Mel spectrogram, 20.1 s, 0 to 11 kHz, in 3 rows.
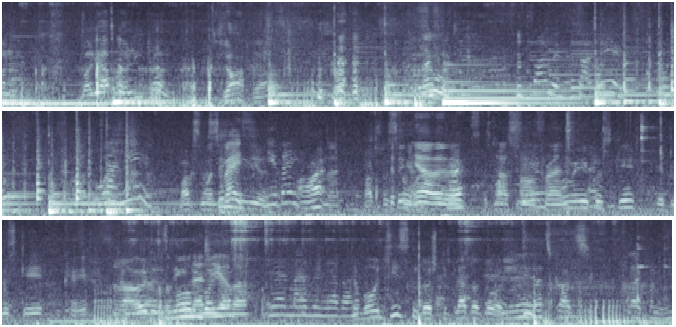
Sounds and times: contrabass 0:00.0 - 0:08.1
cajón player 0:00.0 - 0:08.2

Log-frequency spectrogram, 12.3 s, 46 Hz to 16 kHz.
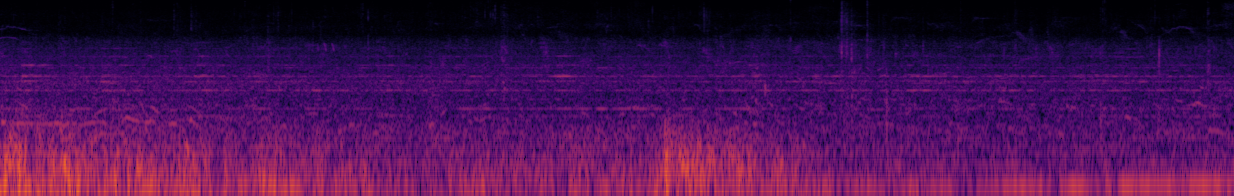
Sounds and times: Bells 0:00.0 - 0:12.3

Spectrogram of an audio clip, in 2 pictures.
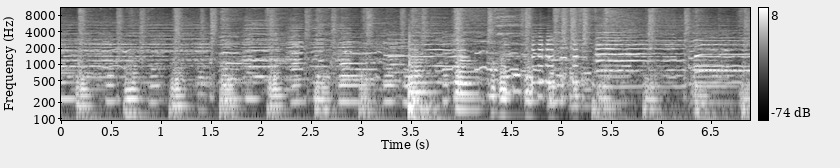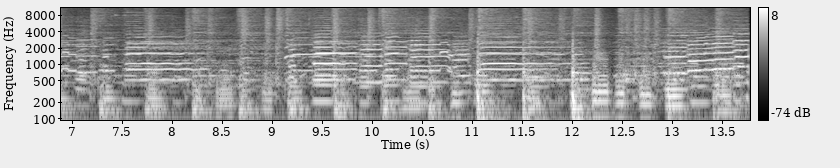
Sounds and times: fanfare in playing in the street 0:00.0 - 0:13.7

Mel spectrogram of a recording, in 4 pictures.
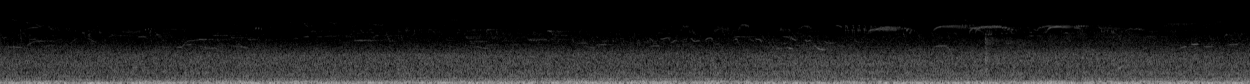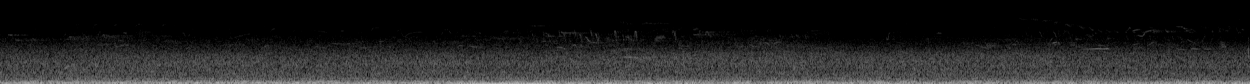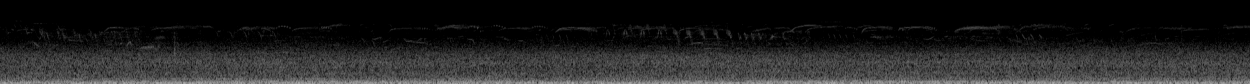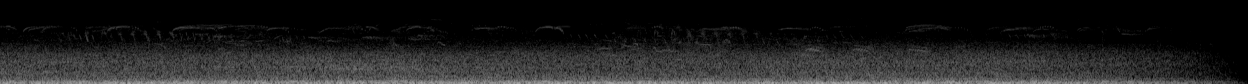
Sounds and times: fundamental tone of the city's activity 0:00.0 - 0:49.9
birds 0:21.4 - 0:49.9

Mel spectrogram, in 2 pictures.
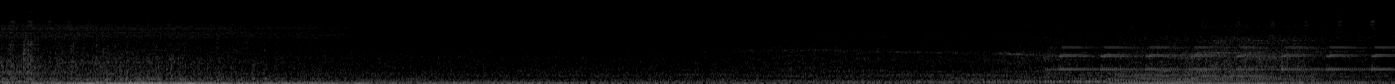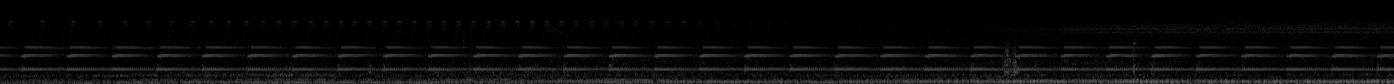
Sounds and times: The train runs through 0:00.0 - 0:27.8
Traffic sound 0:07.3 - 0:27.8
Railway level crossing 0:09.6 - 0:27.8

